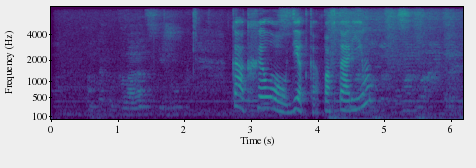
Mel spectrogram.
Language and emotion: Russian, positive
